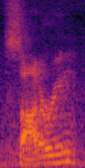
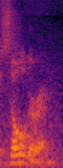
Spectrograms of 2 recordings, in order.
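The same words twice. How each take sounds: First: It is said the American way. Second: It is said the British way. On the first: "when I say soldering" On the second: "half the time I'll say soldering, because that's the person who talked to me about it... he said he was from the U K"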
